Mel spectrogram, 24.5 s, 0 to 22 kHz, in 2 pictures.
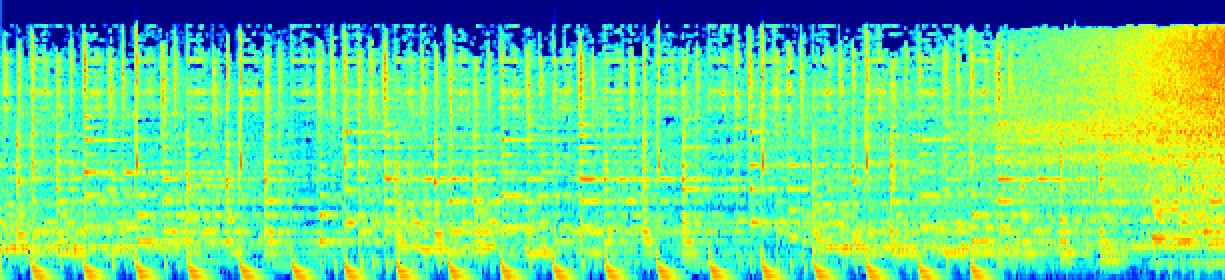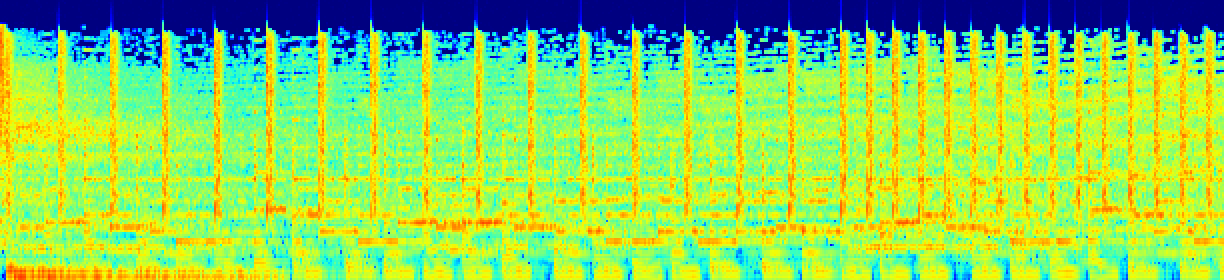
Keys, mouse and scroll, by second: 0.6 click, 3.5 click, 6.2-6.8 middle drag, 6.8 click, 7.3-8.0 middle drag, 8.0 scroll down 2, 8.3-10.6 middle drag, 10.6 click, 11.2 middle click, 12.0 s, 13.7 KP_1, 15.5 g, 18.3 click, 18.6-21.5 middle drag, 21.5 click, 22.5 s, 23.9 click, 24.0-24.4 middle drag.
